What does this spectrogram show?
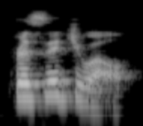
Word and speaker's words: residual: Residual, residual.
